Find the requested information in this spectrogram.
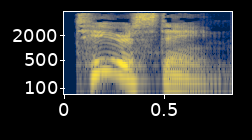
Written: tearstain

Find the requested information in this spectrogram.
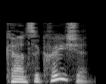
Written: consecration

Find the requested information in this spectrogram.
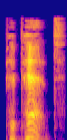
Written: pipette

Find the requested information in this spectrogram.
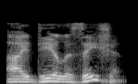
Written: idealization

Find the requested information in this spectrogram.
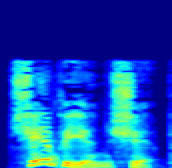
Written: championship

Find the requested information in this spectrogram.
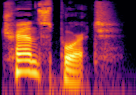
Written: transport

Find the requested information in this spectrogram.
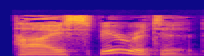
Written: high-spirited

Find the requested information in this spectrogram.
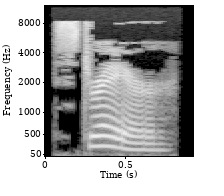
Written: strayer

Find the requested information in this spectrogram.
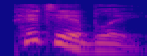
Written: pitiably

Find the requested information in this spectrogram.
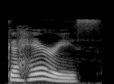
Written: Gaheris

